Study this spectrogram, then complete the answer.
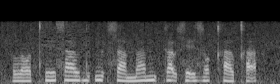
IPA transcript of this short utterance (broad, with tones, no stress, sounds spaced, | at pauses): l ɔ˨ tʰ e˦ sʰ a˦ ʊ̯ d ʊ˦ ʔ n ʊ˦ ʔ s ä˨ m ä˦ m ḭ˦˨ k a̰˦˨ ʊ̯ s ḛ˦˨ ɪ̯ z ɔ˦ kʰ a˨ ʊ̯ kʰ ä̰˦˨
